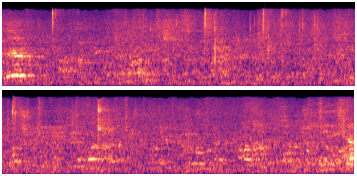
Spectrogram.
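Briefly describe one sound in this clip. Men's voices chatter nearby in a large open space outdoors.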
